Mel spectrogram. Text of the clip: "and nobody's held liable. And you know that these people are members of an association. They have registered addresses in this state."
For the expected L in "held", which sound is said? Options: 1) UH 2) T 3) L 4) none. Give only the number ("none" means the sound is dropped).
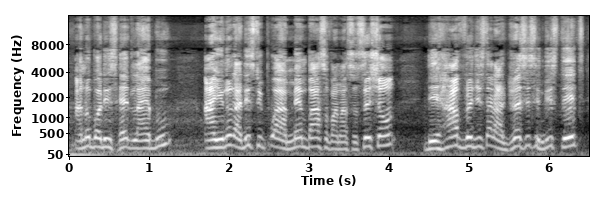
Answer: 4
